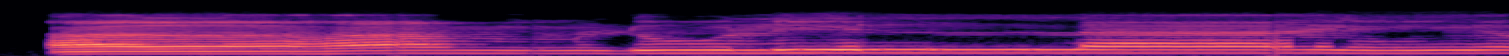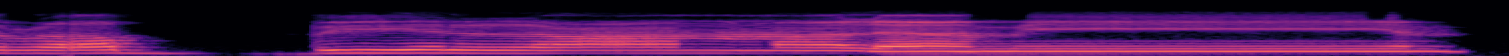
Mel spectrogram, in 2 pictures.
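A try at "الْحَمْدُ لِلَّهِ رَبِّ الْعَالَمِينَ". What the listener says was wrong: Untuk yang pertama tadi lam jangan sampai memantul ya Pak ya. Terus ha. Jadi ingat jangan tebal. Ha-nya ha tipis, ha yang di tengah. Jadi alhamdulillahi rabbil alamin.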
